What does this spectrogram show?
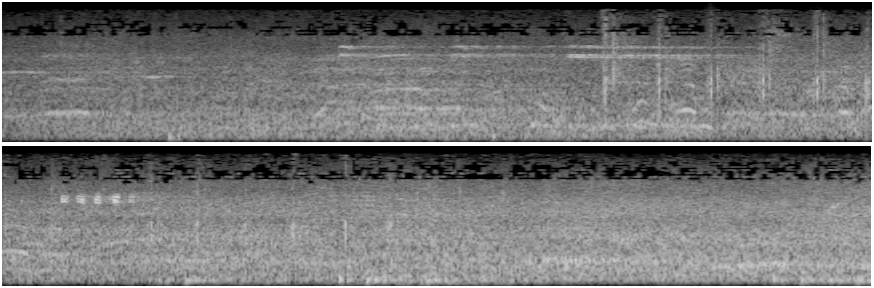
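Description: football stadium crowd

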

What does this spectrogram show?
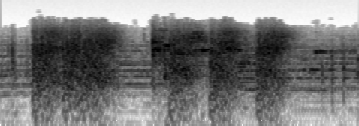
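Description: repeated gunshots

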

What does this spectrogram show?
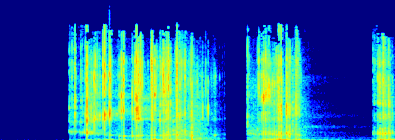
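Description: crunchy snack being chewed

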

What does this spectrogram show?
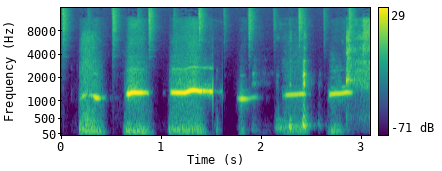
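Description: person whistling a tune

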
